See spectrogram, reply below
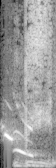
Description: whistle slide down

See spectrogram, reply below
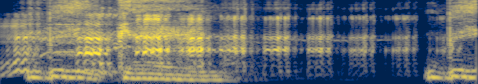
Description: goblin fairy laugh low

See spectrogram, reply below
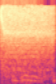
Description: retro spaceship jet boost

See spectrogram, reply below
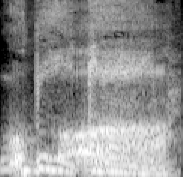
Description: voice fun man character deep laugh

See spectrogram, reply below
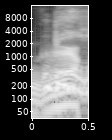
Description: frog deep croak

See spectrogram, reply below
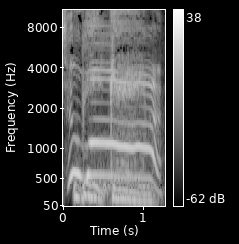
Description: voice female battle shout to war

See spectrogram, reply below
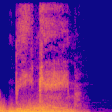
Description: bullet leave barrel slow motion

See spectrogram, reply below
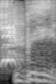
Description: goblin fairy attack

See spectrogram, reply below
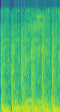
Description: sci-fi weapon auto turret loop

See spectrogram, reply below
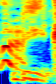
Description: voice fun small character emote angry

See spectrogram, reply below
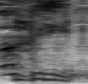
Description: voice female effort push fast

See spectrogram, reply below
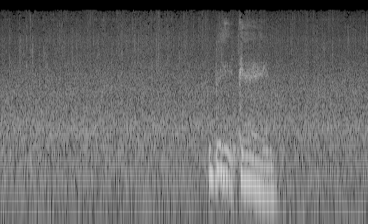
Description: rain heavy loop

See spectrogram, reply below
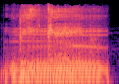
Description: cow moo

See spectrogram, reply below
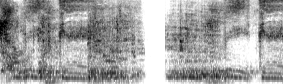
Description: troll monster death

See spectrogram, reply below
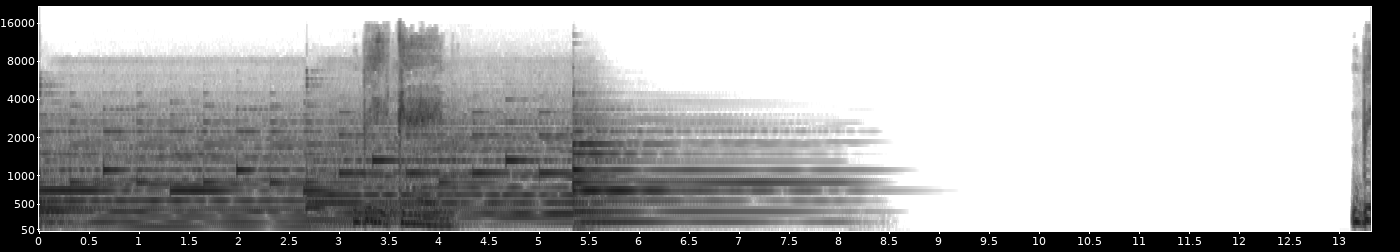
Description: modern horror stinger; Video Game

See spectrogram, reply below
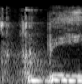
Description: door lock handle locked

